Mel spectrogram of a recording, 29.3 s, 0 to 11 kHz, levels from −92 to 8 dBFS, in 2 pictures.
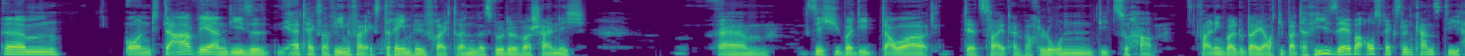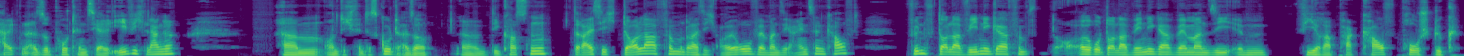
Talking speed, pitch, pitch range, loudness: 160 wpm, 115 Hz, 105-135 Hz, -16 LUFS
